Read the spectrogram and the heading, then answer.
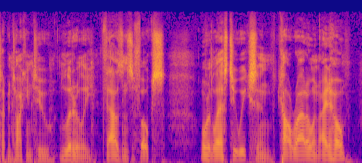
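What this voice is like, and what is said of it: Slightly hoarse voice. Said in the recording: “my voice is probably a little hoarse.”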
